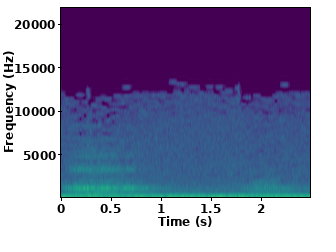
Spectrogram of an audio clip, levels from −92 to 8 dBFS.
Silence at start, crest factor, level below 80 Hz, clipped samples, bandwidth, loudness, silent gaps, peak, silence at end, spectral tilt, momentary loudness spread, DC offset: 0 s; 14 dB; -34 dBFS; under 0.1%; 13 kHz; -33 LUFS; none; -18 dBFS; 0 s; -6.5 dB/octave; 2 LU; under 0.1%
